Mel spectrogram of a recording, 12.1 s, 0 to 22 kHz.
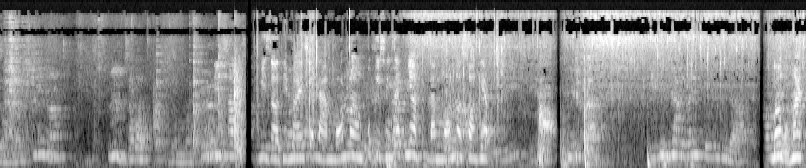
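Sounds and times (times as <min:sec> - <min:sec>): butter sizzling in frying pan: 0:06.0 - 0:12.0.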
